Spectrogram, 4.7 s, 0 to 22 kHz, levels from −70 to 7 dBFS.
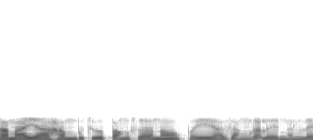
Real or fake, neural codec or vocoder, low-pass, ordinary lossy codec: real; none; 3.6 kHz; none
